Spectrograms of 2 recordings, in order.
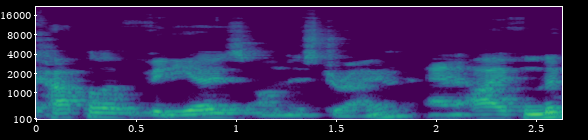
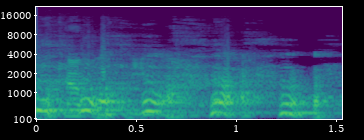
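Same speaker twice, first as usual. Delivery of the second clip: squeaky joke voice; 6 dB louder than usual. Pretend. Joking about Doctor Spacelove.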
